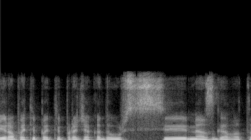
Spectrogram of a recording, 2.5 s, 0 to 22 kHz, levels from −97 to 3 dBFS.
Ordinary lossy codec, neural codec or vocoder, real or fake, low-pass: Opus, 24 kbps; none; real; 9.9 kHz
